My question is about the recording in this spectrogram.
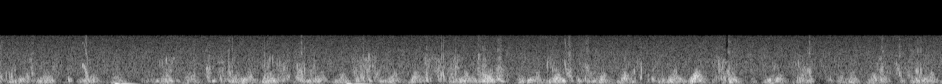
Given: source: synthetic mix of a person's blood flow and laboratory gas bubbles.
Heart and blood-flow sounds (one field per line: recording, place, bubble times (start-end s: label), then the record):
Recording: Doppler ultrasound of blood flow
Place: precordium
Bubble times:
0.00-0.19 s: bubbles
0.28-0.44 s: bubbles
0.47-0.58 s: bubbles
0.66-0.75 s: bubbles
0.80-0.94 s: bubbles
1.45-1.83 s: bubbles
1.91-1.98 s: bubbles
2.04-2.42 s: bubbles
2.62-3.22 s: bubbles
3.50-3.96 s: bubbles
4.10-4.14 s: bubbles
4.20-4.67 s: bubbles
4.70-5.11 s: bubbles
5.20-5.26 s: bubbles
5.43-6.06 s: bubbles
6.22-6.61 s: bubbles
6.97-7.03 s: bubbles
7.13-7.37 s: bubbles
7.70-7.82 s: bubbles
7.93-8.19 s: bubbles
8.28-8.45 s: bubbles
8.66-9.30 s: bubbles
From the record:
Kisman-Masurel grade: 232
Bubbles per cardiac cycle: several, 3 to 8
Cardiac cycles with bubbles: 50 to 99%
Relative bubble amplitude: moderate (0.250 to 0.450)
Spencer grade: 3 (all of the cardiac periods contain showers or single bubble signals, but not dominating or overriding the cardiac motion signals)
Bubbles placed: anywhere in the cardiac cycle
